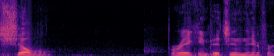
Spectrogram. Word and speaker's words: Shelbyville: Or as the locals say it, Shelbyville. You don't even hardly hear the "vull" at the end. It's Shelbyville.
